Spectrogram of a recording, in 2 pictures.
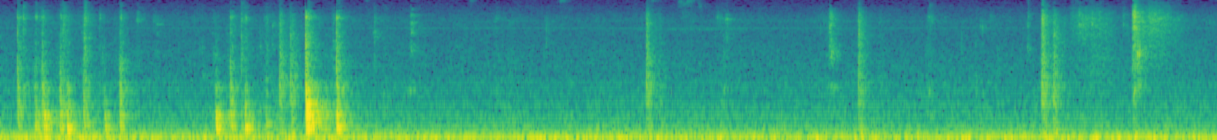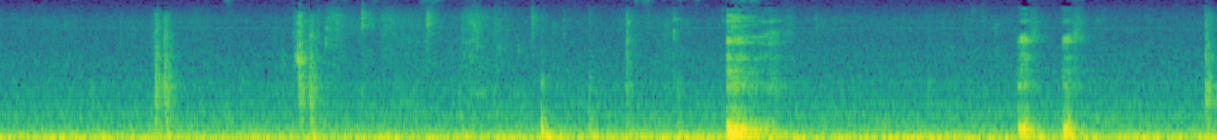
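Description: Plastic keyboard keys tap and clack softly.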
